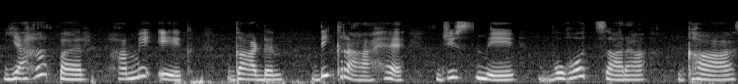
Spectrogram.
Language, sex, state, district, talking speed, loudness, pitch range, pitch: Hindi, female, Himachal Pradesh, Shimla, 95 wpm, -14 LUFS, 220-300 Hz, 255 Hz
